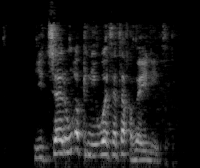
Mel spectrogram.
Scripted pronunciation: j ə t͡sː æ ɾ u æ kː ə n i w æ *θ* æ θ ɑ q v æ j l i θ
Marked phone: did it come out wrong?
no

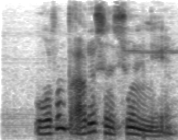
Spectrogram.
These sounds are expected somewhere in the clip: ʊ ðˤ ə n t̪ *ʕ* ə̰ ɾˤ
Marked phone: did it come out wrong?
yes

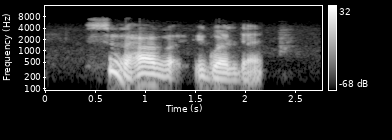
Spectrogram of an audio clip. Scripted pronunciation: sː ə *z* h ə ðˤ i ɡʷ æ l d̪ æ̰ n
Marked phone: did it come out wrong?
yes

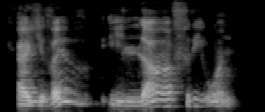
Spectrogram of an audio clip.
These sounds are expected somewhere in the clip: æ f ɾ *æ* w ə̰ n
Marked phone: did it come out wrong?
yes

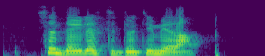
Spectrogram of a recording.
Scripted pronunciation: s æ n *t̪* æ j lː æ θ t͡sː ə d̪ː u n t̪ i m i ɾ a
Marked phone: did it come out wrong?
yes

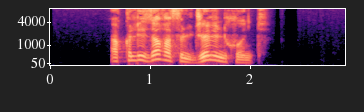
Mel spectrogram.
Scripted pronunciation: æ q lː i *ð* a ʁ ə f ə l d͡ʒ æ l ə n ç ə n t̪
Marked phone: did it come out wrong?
no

